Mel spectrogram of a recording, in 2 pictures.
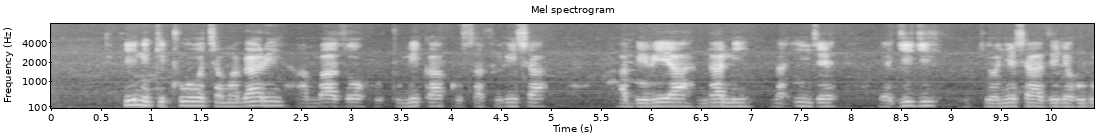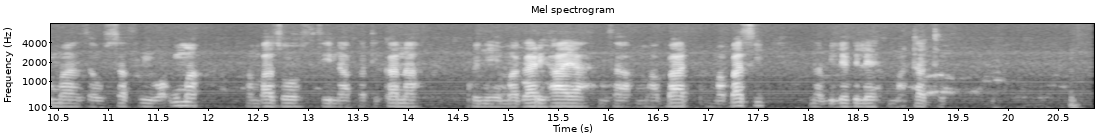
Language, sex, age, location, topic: Swahili, male, 25-35, Nairobi, government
